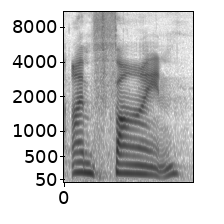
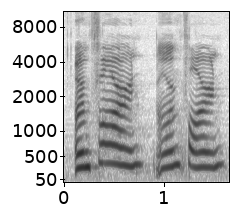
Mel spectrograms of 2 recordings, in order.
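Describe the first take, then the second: First: Said in the usual way. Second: High, strained fake fine; tight, high-pitched pretence of being okay; through gritted teeth. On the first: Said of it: "you say". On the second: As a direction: squeeze it out through clenched teeth. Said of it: "while gritting your teeth".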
